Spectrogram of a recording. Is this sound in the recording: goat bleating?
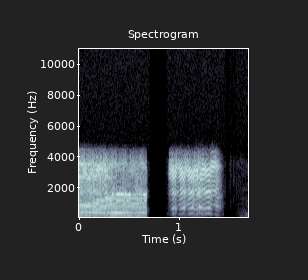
yes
